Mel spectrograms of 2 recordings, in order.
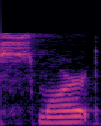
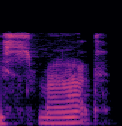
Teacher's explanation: common traits of the New England accents are the dropping of the r sound at the very end or within a word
